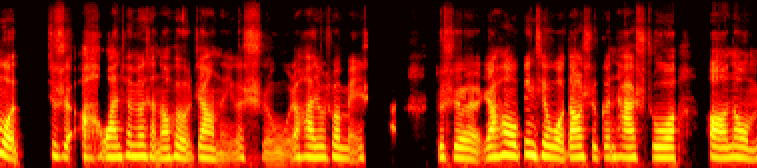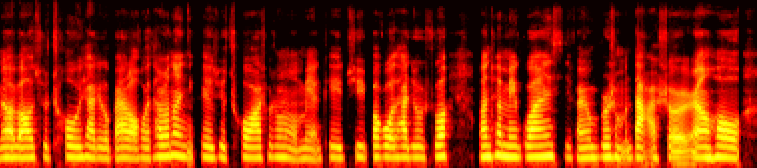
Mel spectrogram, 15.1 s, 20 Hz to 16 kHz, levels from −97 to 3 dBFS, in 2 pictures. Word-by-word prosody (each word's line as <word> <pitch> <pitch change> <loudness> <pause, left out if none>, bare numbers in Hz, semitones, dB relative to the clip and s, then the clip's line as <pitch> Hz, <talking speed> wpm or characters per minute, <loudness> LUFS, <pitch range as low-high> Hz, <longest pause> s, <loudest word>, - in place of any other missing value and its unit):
我， - - +4 0.3
就 220 - -8
是， 205 -1 -4
啊， - - -3
完 200 0 +2
全 220 +2 -3
没 210 - -1
有 215 - +1
想 190 - -5
到 180 - 0
会 200 +3 -1
有 180 - -1
这 - - -14
样 180 -2 +1
的 - - -13
一 - - -18
个 - - -10
失 95 - -12
误， 90 0 -13
然 - - -3
后 205 - -5
他 200 - +2
就 195 0 -2
说 200 +1 -1
没 180 -1 -8
事， - - -13 0.7
就 200 - -3
是， 185 -5 -2
然 195 +2 +3
后 230 -2 +4
并 230 +2 0
且 215 0 -1
我 185 -3 +1
当 195 +3 +4
时 190 -1 -8
跟 195 +1 -7
他 195 -1 +2
说： 190 -1 +1 0.3
“哦， 185 -1 +5
那 195 0 0
我 185 - +1
们 180 +3 -2
要 190 - +5
不 190 - +1
要 190 0 +6
去 195 0 -10
抽 195 0 -2
一 - - -4
下 195 -2 +2
这 185 - -6
个 180 - -3
百 180 +1 +2
老 180 - +3
汇？” 185 +1 -4
他 205 - -7
说： 210 - +4
“那 230 0 +2
你 210 - -5
可 200 - -6
以 190 - -1
去 190 0 -5
抽 195 +2 -5
啊， 190 0 +4
抽 190 +2 -11
中 195 0 -4
了 190 - -4
我 170 - -7
们 175 +1 -6
也 175 - -7
可 195 - -12
以 185 -1 -3
去。” 200 +2 -8
包 200 +1 +1
括 200 -1 +2
他 195 0 +1
就 195 0 -5
说： 210 +3 +2 0.3
“完 200 +1 +3
全 225 +2 +1
没 200 -1 +2
关 200 +2 +3
系， 200 -2 -14
反 180 -1 -1
正 190 0 -2
不 200 - -4
是 200 - +4
什 200 - -3
么 - - -7
大 195 -1 +5
事 170 - -6
儿， 100 0 +3
然 190 0 +5
后， 195 -2 +4
195 Hz, 370 characters per minute, -24 LUFS, 185-200 Hz, 0.7 s, 要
